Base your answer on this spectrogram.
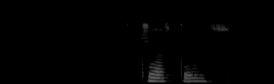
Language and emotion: Russian, neutral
